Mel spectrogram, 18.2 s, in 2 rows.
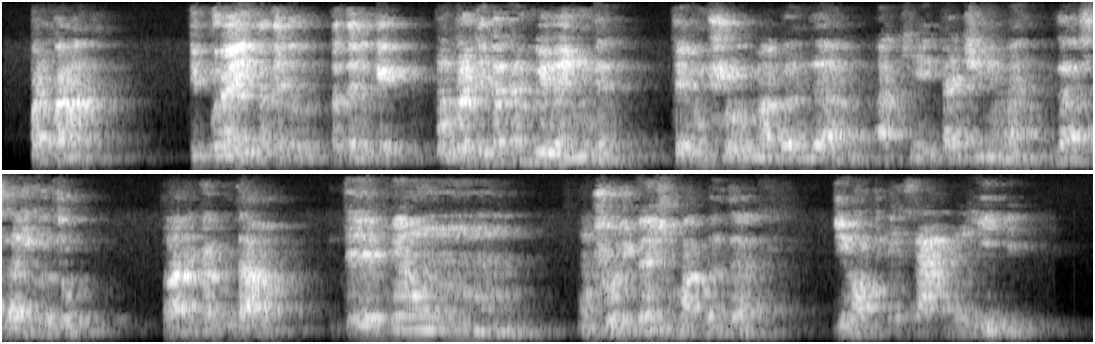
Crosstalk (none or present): none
